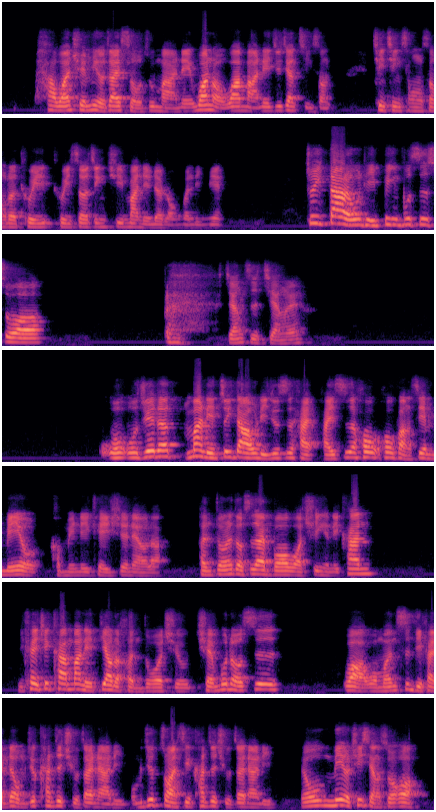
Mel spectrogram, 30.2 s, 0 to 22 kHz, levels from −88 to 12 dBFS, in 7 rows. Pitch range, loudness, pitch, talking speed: 130-165 Hz, -20 LUFS, 150 Hz, 335 characters per minute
